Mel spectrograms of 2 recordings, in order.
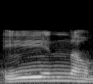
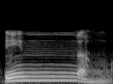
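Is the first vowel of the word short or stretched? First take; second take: stretched; short. First: The first vowel is drawn out too long. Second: The first vowel is kept short and direct. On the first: The speaker calls it wrong. "لا تمط الكسرة زيادة لا تقول إنهم لا تفعل هكذا" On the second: The speaker calls it right. "على طول"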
